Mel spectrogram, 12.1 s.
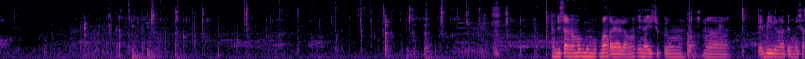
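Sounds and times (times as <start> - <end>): person chewing: 0.0 - 8.4.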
